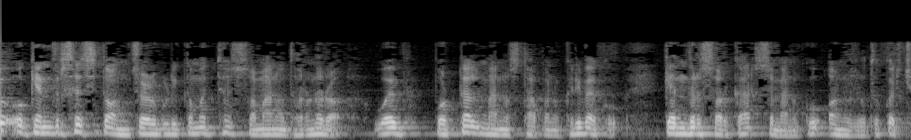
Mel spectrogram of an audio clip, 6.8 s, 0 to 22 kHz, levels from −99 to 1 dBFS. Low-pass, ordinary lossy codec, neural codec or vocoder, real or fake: 7.2 kHz; none; none; real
